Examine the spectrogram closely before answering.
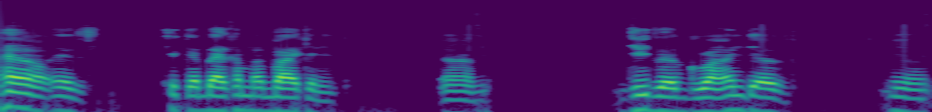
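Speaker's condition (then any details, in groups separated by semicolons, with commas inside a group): Cerebral palsy; tends to mess up words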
